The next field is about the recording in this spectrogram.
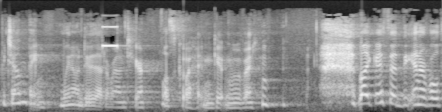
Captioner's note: timer beeps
